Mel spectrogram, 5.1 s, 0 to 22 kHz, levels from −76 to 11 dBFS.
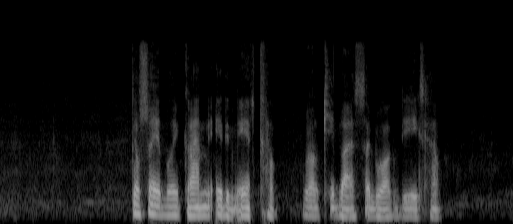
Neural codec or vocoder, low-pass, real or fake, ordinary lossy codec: codec, 24 kHz, 1.5 kbps, HILCodec; none; fake; none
